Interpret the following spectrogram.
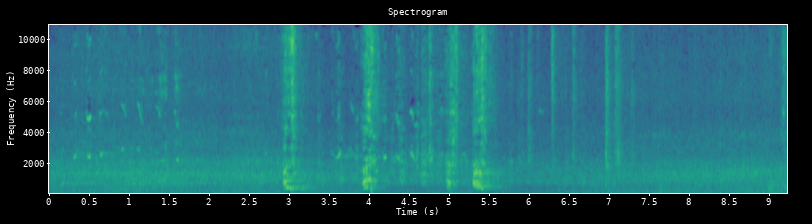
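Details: One-year-old XL pitbull barking in four short, separate bursts roughly a second apart, over steady background noise with faint clicks.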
